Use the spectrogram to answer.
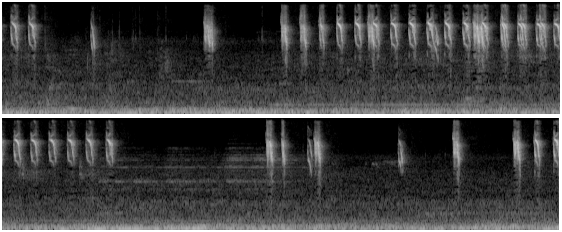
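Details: Busy, clear calling of a velvet-fronted nuthatch from a lure recording to attract birds: long volleys of rapid, hard, high-pitched chit notes, about three per second, broken by short pauses and isolated chips.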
